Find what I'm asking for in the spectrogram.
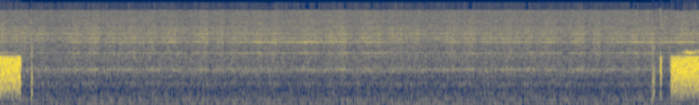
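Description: A Corsair aircraft flies in over a combat zone in a video game. It makes a steady, moderate engine drone that holds for the whole stretch, with a few sharp clicks near the start and end and no talk.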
